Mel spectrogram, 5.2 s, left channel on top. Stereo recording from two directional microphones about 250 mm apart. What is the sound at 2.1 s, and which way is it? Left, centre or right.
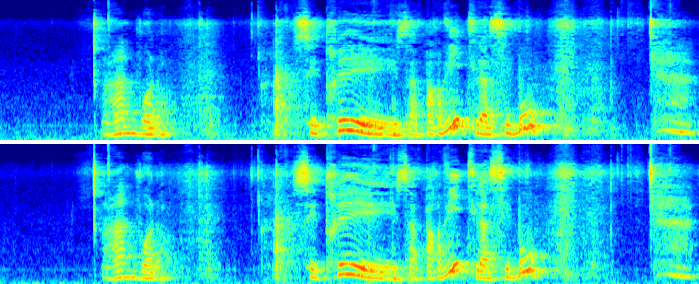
Speech, right.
